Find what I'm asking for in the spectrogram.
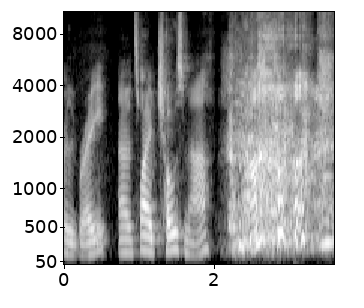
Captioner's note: laughter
